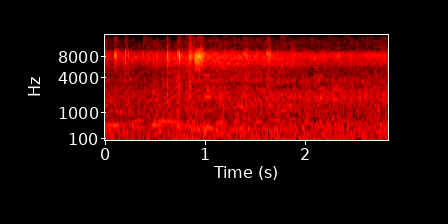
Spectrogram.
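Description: Pigeons coo under a steady crowd-like murmur at an outdoor spot where a child is feeding birds, with people talking nearby throughout.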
